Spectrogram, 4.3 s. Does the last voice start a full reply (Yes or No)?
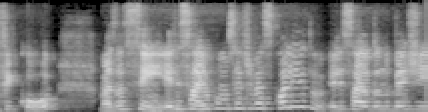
No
